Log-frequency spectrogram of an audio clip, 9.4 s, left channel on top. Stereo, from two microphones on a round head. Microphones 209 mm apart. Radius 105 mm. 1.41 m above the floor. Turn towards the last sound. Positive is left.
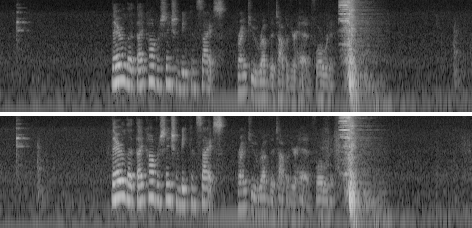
turn(degrees=10)  # may be behind; listen again after turning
